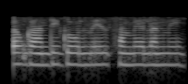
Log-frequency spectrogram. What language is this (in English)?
Hindi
